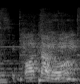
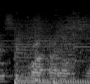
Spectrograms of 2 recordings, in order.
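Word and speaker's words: Zitácuaro: to Zitacuaro, or like as they call it, Zitacuaro. I couldn't get the pronunciation right the first day. I was like, the C goes first or the T? I don't know. And she would say Zitacuaro a lot.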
